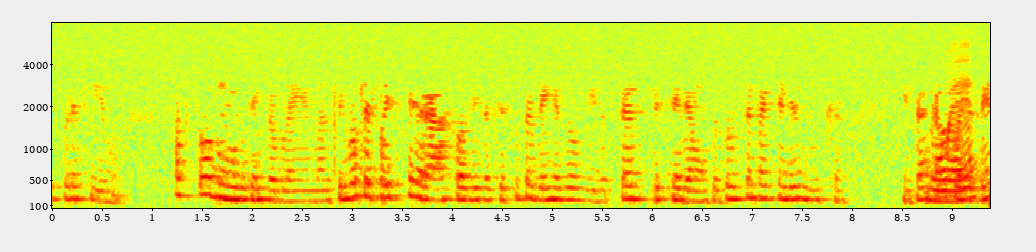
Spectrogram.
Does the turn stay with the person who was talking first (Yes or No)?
Yes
